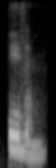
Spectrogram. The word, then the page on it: ovum: Indian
